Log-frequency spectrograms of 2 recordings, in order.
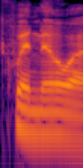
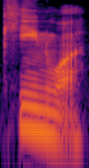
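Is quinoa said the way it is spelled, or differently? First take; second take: as spelled; differently. First: The word is said the way it is spelled. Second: The word is said differently from its spelling. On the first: This is how it was said before. The speaker calls it wrong. "It looks like quinoa, and that's how I used to pronounce it" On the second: This is how it is really said. The speaker calls it right. "but it's actually quinoa"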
